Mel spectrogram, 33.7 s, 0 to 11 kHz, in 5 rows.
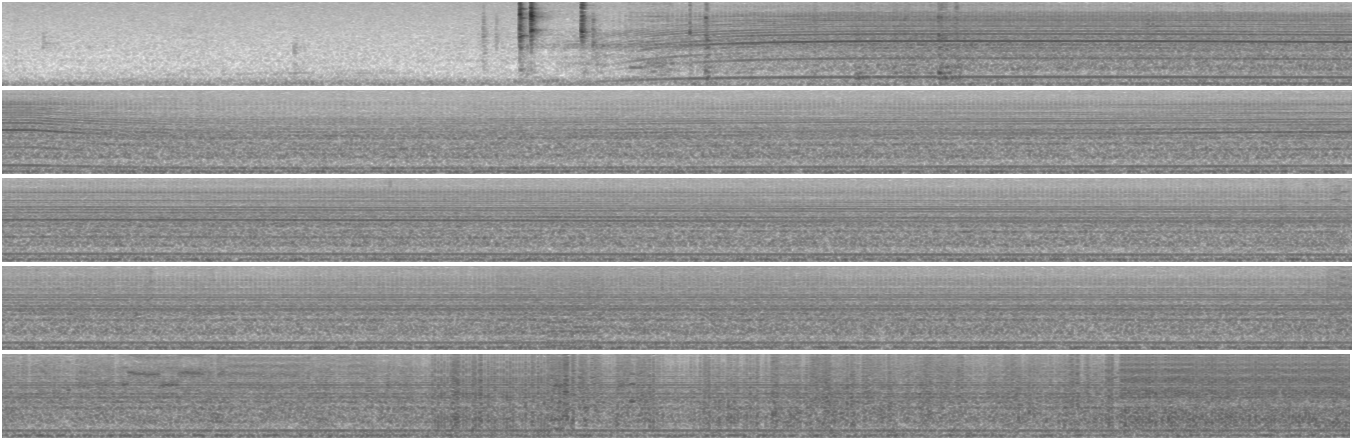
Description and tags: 004 - CPU On.L
This is the noise of my PC AMD FX6300 (lillte old :D) booting.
